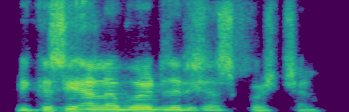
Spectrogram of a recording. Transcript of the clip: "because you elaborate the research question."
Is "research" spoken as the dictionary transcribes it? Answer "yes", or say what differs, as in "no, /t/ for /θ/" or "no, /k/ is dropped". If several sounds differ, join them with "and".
no, /s/ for /tʃ/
